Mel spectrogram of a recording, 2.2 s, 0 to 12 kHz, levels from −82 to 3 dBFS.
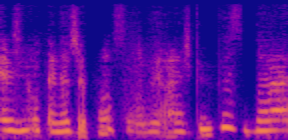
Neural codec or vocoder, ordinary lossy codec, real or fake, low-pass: codec, 44.1 kHz, 0.9 kbps, DAC; MP3, 48 kbps; fake; 10.8 kHz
